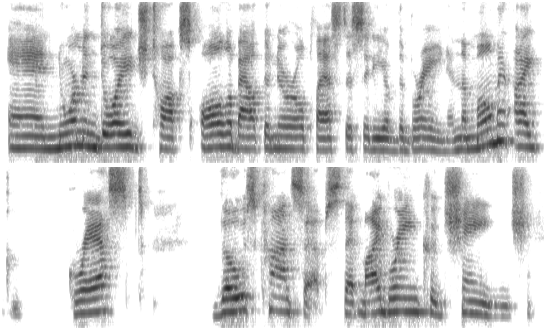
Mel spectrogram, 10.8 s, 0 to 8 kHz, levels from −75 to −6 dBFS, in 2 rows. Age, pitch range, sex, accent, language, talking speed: 40-59, 175-210 Hz, female, American, English, 125 wpm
